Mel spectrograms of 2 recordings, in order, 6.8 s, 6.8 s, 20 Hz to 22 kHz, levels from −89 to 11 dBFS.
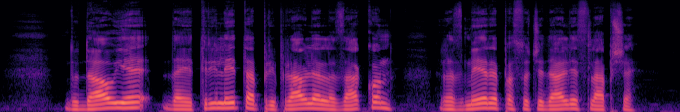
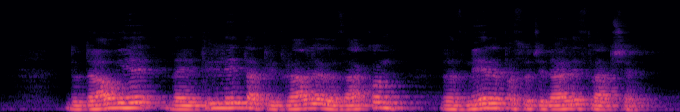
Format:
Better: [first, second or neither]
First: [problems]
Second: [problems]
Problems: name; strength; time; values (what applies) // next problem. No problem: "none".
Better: first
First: none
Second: room echo; dies away in 0.7 s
